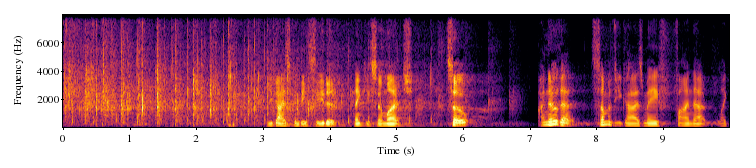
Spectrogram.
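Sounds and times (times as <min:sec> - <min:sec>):
crowd clapping: 0:00.0 - 0:06.9
speech: 0:03.1 - 0:06.2, 0:07.2 - 0:09.9.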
